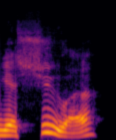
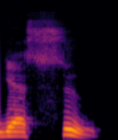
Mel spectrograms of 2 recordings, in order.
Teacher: they do not have an sh sound in Greek so it goes from yesu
